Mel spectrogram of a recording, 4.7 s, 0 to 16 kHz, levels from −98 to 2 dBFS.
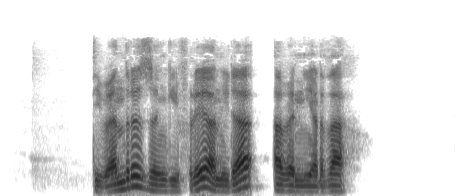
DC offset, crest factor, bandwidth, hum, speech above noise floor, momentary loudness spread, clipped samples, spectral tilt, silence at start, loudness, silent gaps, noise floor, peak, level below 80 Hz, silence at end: under 0.1%; 18 dB; 7.8 kHz; none; 58 dB; 7 LU; under 0.1%; -6.5 dB/octave; 0.95 s; -18 LUFS; none; -75 dBFS; -2 dBFS; -58 dBFS; 1.25 s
